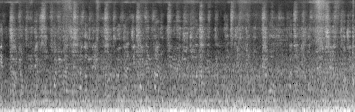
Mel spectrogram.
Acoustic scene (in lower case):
car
